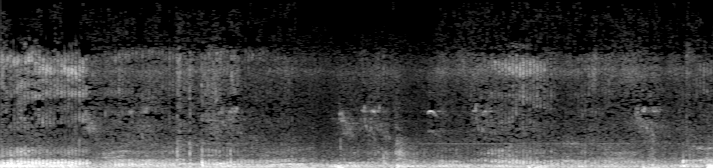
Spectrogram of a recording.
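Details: Female cat, thought to be deaf and blue-eyed, from a guarded private property, purring close up; a dense, continuous low rumble with rhythmic pulses and occasional faint scuffing sounds.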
